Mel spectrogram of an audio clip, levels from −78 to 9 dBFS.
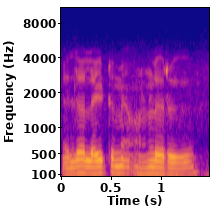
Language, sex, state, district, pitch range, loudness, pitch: Tamil, male, Tamil Nadu, Kanyakumari, 110-125 Hz, -13 LUFS, 120 Hz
